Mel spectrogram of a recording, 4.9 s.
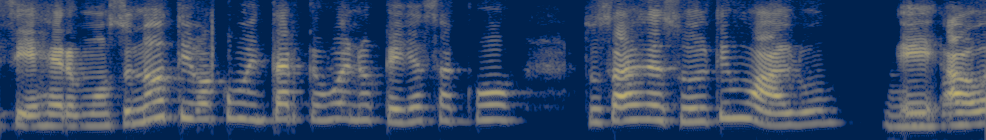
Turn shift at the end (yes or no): no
